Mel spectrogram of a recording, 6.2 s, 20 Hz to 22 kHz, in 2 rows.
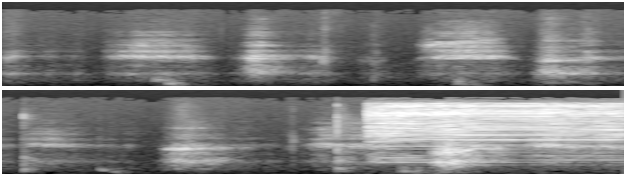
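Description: A woman's hard, rhythmic breathing during a plank exercise, short puffs about twice a second. About five seconds in, a steady electronic buzzer starts, the interval timer signalling the end of the 20-second work round.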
